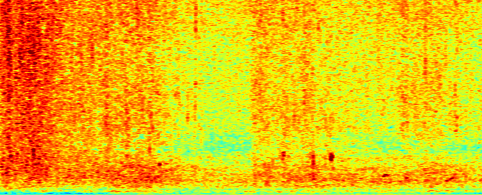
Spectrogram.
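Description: Continuous wash of water lapping against the shore of the Sea of Galilee, steady, with a broad hissing texture and no voices, like small waves on a lake.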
